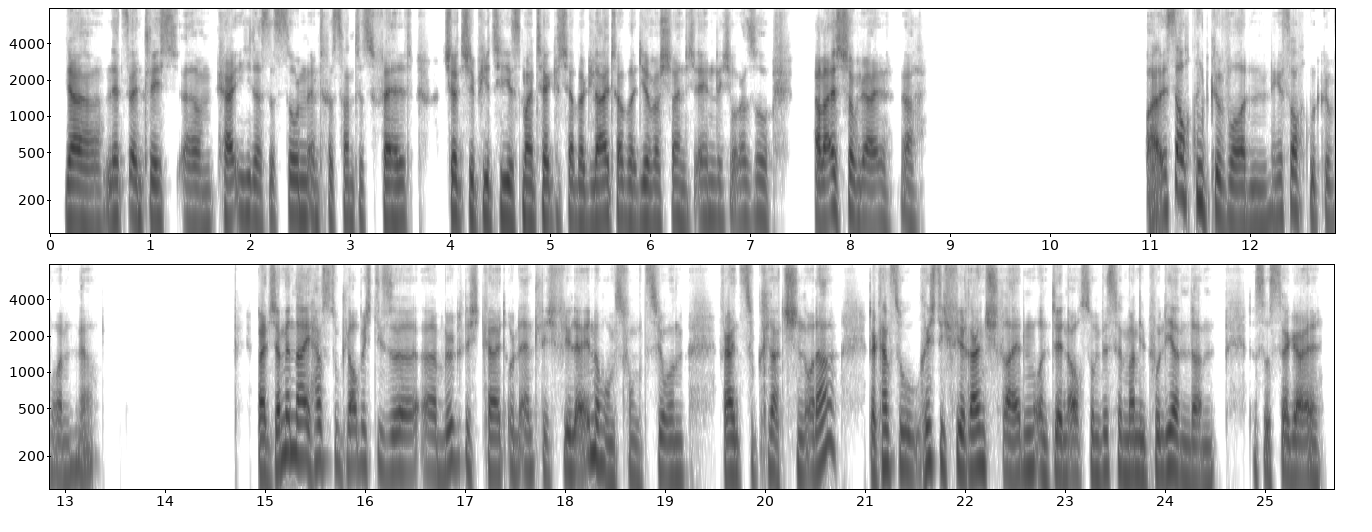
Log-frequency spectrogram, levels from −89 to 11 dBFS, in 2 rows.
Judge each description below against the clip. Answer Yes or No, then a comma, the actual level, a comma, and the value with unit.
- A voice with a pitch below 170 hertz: Yes, medium, 140 Hz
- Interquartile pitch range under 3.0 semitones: Yes, narrow, 2.6 semitones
